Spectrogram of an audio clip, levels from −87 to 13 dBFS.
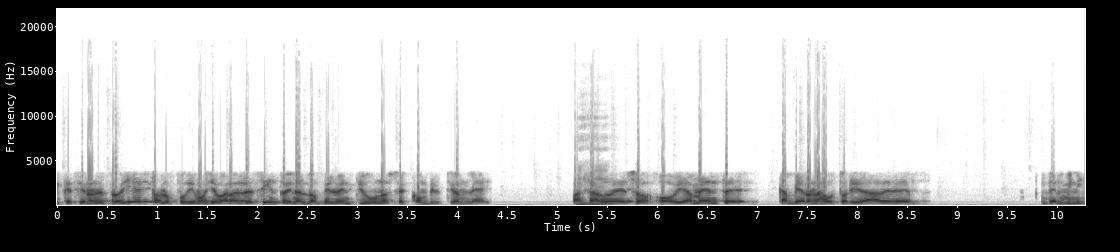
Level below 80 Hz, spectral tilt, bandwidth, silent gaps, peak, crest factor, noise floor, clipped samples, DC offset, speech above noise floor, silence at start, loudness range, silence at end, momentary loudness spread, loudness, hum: -54 dBFS; -6.5 dB/octave; 9.6 kHz; none; 0 dBFS; 14 dB; -54 dBFS; under 0.1%; under 0.1%; 40 dB; 0 s; 3 LU; 0 s; 7 LU; -14 LUFS; none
